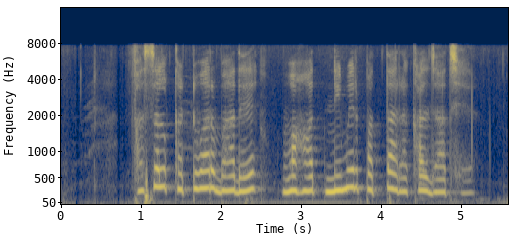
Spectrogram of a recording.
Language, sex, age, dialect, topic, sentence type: Magahi, female, 18-24, Northeastern/Surjapuri, agriculture, statement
